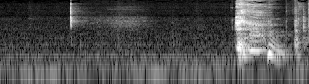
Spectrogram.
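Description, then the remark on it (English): A sudden, harsh cough from someone smoking out of Raw rolling papers bursts out, followed by a smaller second cough, after a faint click. There is no talking, just quiet background noise. “I always cough a lot when I smoke out of raw papers.”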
